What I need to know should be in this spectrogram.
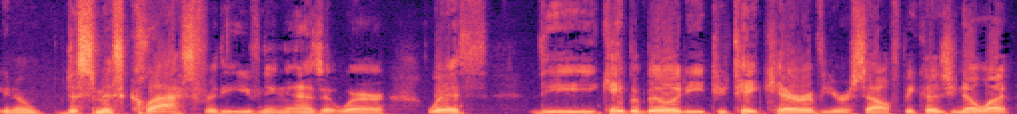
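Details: Adult male speaker; normal adult speech.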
